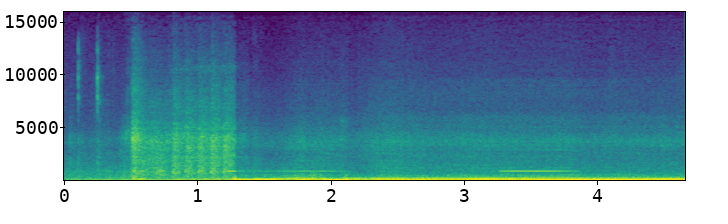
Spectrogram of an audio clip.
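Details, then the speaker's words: Rebuilt 2019 Audi RS5, second start after earlier engine bay smoking: short crank, catches at once, settles into loud, deep, even idle with no misses, no longer smoking; normal cold start and idle. "really good starts up on the money it's not smoking anymore not smoking no wow"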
